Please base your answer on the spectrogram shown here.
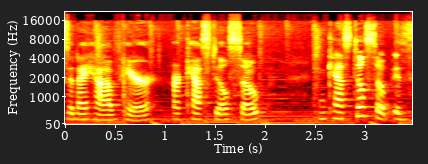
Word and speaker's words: Castile: Castile.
